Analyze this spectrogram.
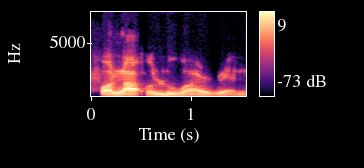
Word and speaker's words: Folarin Odunayo: I call you, but for the culture, would you like to just show exactly how your name's pronounced? Oh wow, exactly would be Folarin Odunayo.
